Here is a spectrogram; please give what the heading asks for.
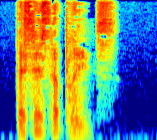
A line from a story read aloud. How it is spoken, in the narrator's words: Pinkerton whispered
